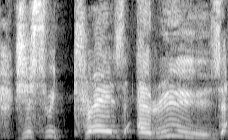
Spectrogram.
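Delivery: slow, careful French: Je suis très heureuse; French phrase. Shown as a demonstration. Aunt shows niece a French sentence, slow French. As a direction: say it slowly in schoolbook French. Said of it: "I am very happy".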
